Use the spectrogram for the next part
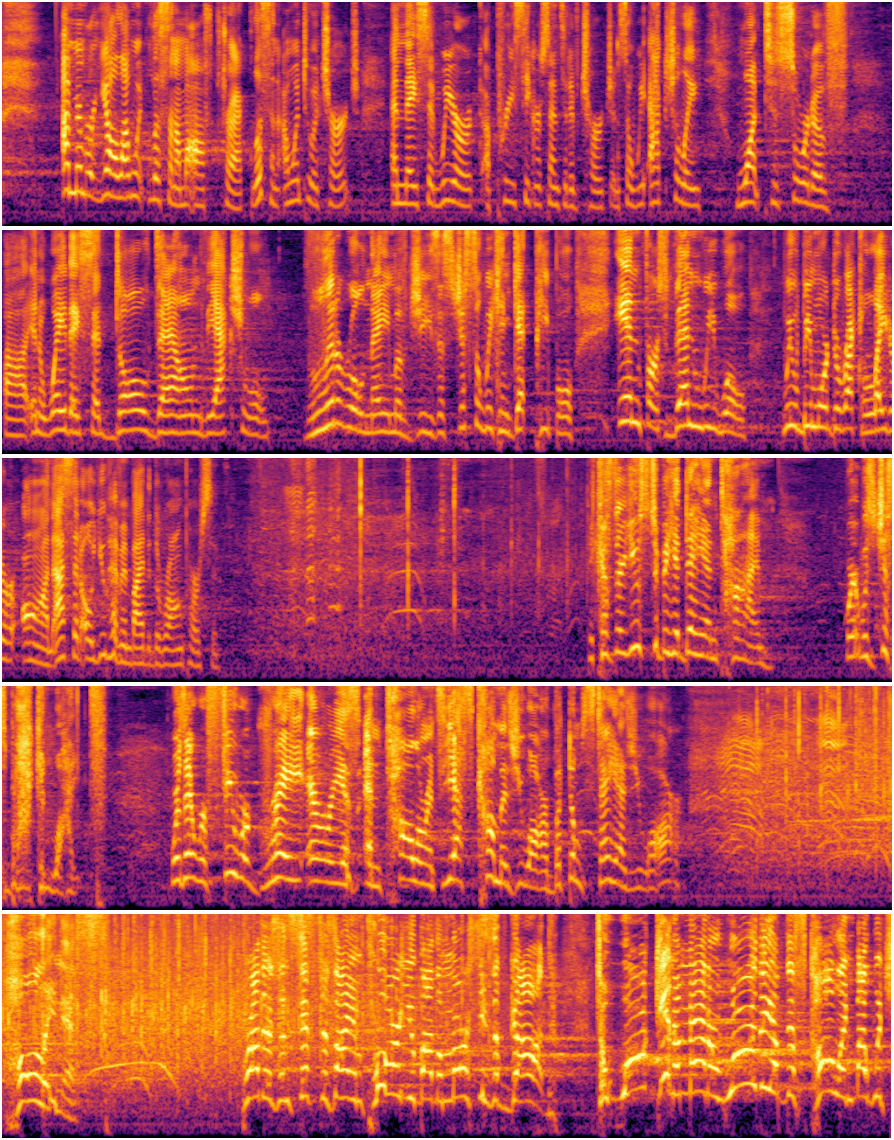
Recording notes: Speaks at the 2018 Passion Conference for TBN’s Praise.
